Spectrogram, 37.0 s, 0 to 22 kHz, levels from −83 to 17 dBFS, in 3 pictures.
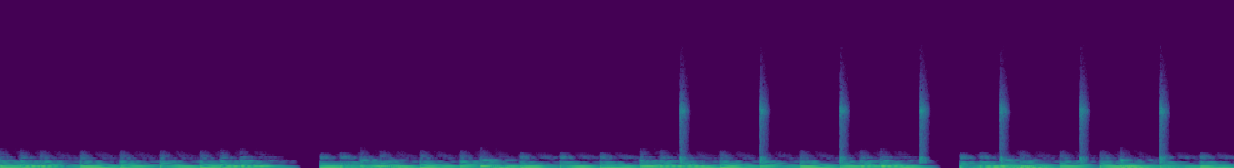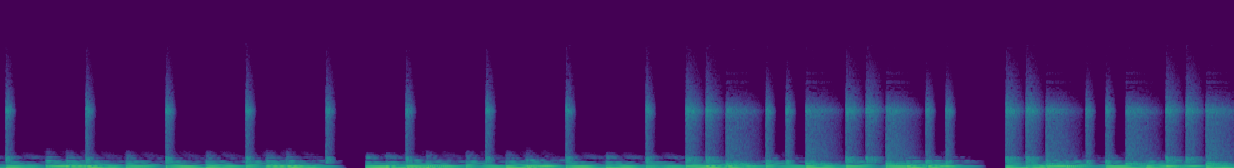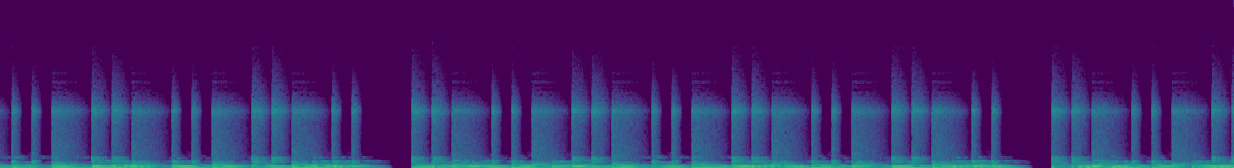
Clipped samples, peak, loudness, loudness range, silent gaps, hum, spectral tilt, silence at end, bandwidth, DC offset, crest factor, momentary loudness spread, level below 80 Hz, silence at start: under 0.1%; -4 dBFS; -19 LUFS; 1 LU; 3.02-3.20 s, 9.42-9.60 s, 15.81-16.00 s, 22.21-22.39 s, 28.62-28.79 s, 35.03-35.19 s; none; -7.5 dB/octave; 0 s; 10 kHz; under 0.1%; 14 dB; 7 LU; -32 dBFS; 0 s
